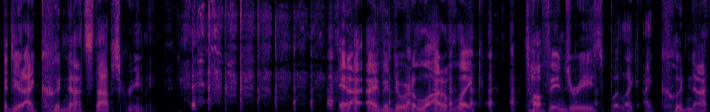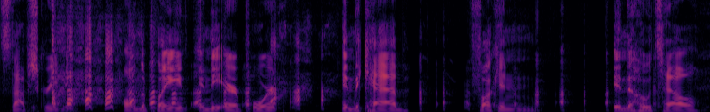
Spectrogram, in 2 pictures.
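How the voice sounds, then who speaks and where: A middle-aged man with a low voice talks in a blunt, conversational way, as if telling a comic memoir. The sound is close and dry, with very little room on it. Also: unhurried, pauses often, no room sound. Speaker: author reading own memoir and podcast host. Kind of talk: audiobook reading with casual comic asides.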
